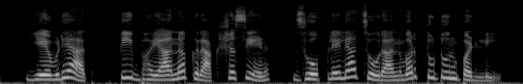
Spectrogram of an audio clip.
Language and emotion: Marathi, neutral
